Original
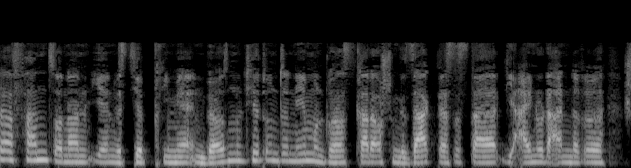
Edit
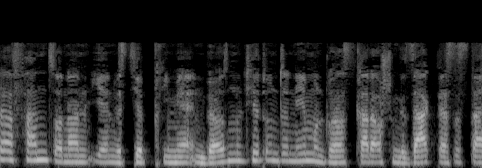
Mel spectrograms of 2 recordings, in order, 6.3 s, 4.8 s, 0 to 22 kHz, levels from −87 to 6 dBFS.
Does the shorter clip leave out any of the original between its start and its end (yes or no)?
no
